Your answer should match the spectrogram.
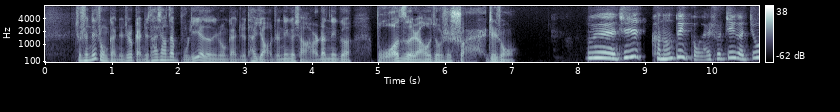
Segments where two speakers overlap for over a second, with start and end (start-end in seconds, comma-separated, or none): none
